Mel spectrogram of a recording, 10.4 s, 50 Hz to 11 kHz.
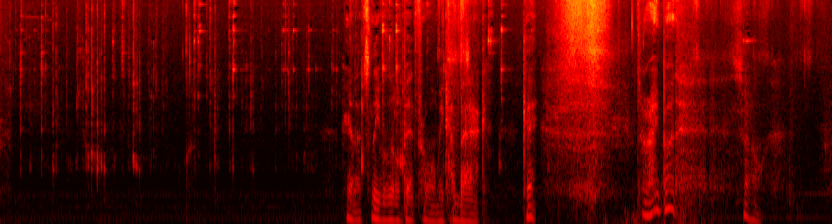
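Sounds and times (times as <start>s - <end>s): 
dog crunching dry kibble: 0.0s - 6.0s
bowl clinking: 0.5s - 6.4s
speech: 4.4s - 7.1s, 8.0s - 9.6s.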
